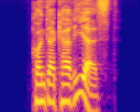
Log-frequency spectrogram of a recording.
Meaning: second-person singular present of konterkarieren
- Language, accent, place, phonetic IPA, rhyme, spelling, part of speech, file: German, Germany, Berlin, [ˌkɔntɐkaˈʁiːɐ̯st], -iːɐ̯st, konterkarierst, verb, De-konterkarierst.ogg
